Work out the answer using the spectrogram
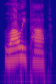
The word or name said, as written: lollipop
